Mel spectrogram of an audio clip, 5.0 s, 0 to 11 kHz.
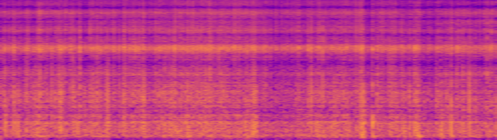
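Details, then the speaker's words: Fisher 400 tube receiver with fresh output tubes, failing after a couple of hours of play: irregular sharp crackles and pops over a steady hiss. Plate voltage on one side swings instead of holding a steady 420. Bad output transformer crackle. "you're gonna hear what a bad outfit transformer sounds like there it is sounds like silver mica disease doesn't it"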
